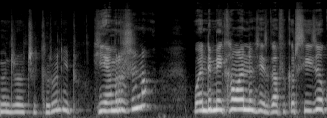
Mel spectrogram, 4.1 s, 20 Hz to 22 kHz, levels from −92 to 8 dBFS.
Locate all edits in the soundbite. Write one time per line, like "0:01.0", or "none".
0:01.0

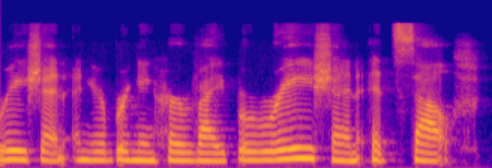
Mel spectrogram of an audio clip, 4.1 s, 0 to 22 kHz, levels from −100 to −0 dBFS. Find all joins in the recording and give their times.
none

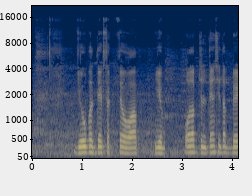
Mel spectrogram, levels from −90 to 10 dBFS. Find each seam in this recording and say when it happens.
0:02.6

